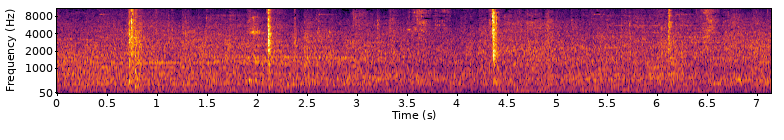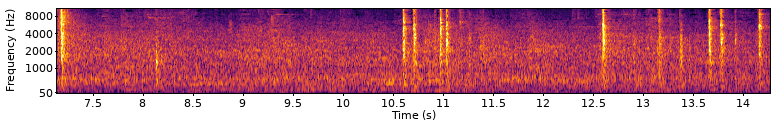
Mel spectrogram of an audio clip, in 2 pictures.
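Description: Wheel of Fortune pinball machine in play: sharp, scattered clacks of the flippers and the ball striking targets, one every second or few, with a quick pair and a cluster near the end. These sit over the steady din of a pinball arcade.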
